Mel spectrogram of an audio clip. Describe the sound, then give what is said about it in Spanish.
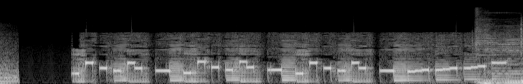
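A retro arcade maze game jingle, from a game of eating dots in a maze while fleeing colored ghosts: bright, beeping electronic notes bounce through a quick looping melody, loud with no voices, ending in a rising run and a brief noisy burst. “Ahora en el British Council, cursos de inglés para los que se gastaron todas sus monedas comiendo puntos mientras recorrían un laberinto huyendo de fantasmas de colores.”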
